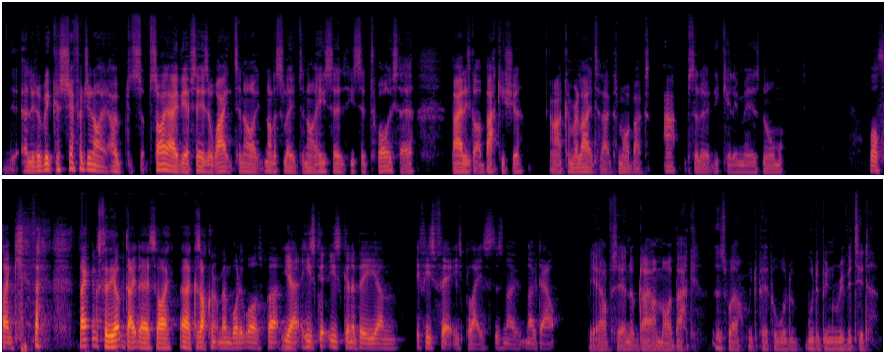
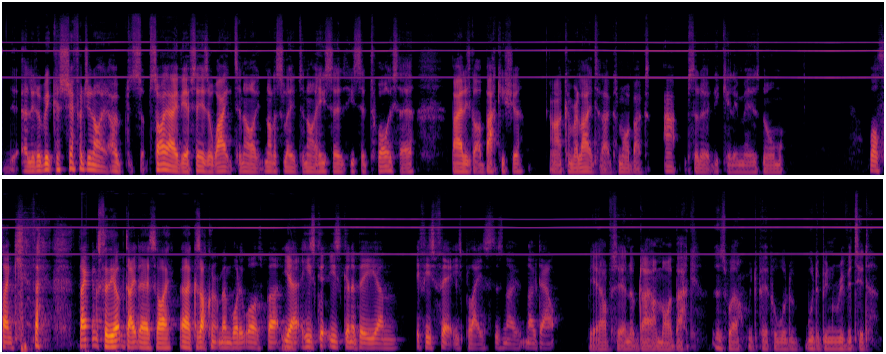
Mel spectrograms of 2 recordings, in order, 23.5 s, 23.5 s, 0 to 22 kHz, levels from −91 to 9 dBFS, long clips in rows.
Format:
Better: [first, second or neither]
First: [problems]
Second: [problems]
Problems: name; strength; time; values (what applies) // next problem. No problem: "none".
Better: first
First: none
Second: high-pitched whine; noticeable; throughout; 7 kHz, 15 dB below the speech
